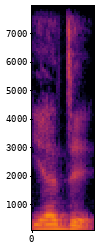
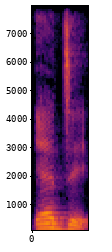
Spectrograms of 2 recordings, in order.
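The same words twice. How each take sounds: No difference in how they are said.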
